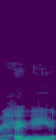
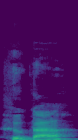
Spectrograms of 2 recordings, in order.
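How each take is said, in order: First: The word is said like 'higgy'. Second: The word is said in the newly learned way. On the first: The speaker calls it wrong. "or Higgy, as I've been saying" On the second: The speaker calls it right. "I have been pronouncing this word wrong"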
